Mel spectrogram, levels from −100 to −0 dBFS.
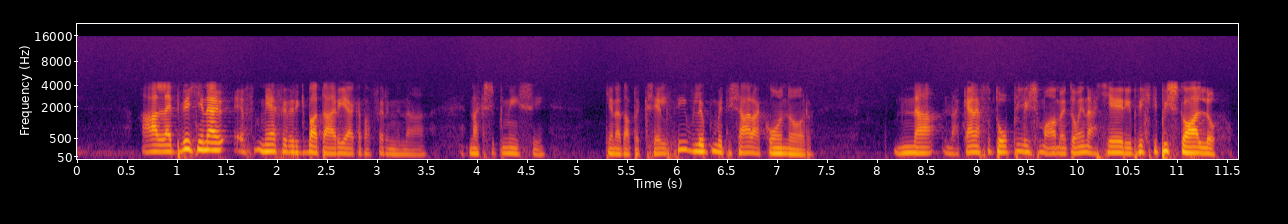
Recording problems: high frequencies cut off; severe; nothing above 4 kHz
hiss; faint; throughout; 25 dB below the speech

